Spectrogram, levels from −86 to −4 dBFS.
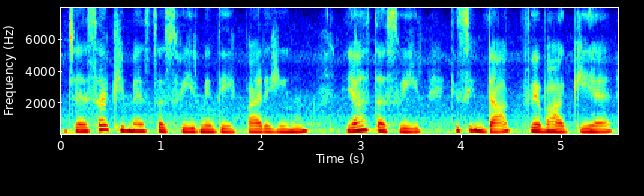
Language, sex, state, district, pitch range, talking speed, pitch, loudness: Hindi, female, Chhattisgarh, Raipur, 195-235 Hz, 180 wpm, 215 Hz, -15 LUFS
